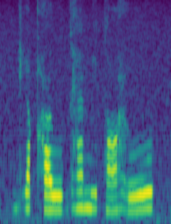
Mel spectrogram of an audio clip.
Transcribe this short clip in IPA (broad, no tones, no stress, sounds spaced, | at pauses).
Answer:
ɡʱ i qʰ uː ɡʱ æ̃ m i t ɑ̃ ɦ u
